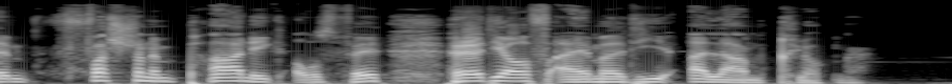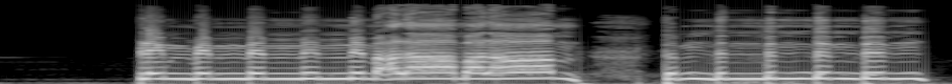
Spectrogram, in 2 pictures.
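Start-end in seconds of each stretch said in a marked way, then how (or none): 5.4-9.4 high ringing alarm bell chant; alarm shout. Acted. GM voices alarm bells.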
